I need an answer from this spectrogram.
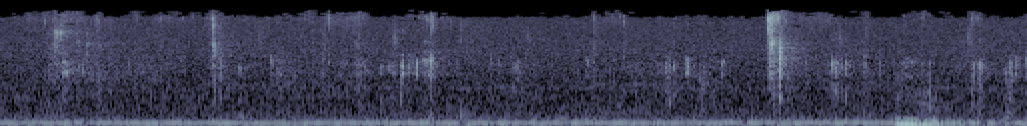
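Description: A man biting into and chewing a mouthful of bacon cheeseburger close to the microphone, with small wet mouth clicks and a sharper click a little before the four-second mark. A steady low hum runs underneath, and there is a short 'mm' from the eater near the end.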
